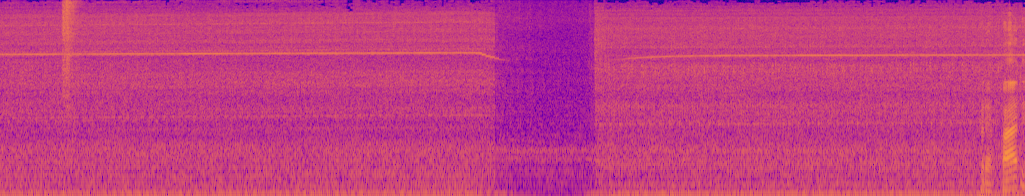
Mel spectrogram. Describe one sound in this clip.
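A truck engine rumbles steadily inside the cab.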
